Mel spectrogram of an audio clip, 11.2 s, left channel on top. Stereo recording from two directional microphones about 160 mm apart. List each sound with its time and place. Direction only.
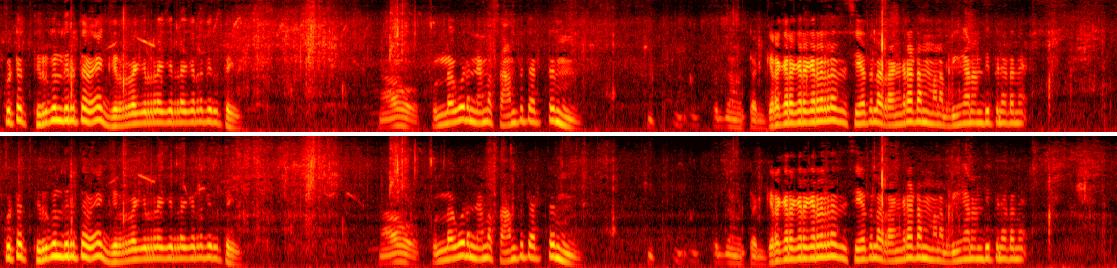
0.0 s speech: 10° left (ahead or behind)
0.7 s speech: 10° right (ahead or behind)
1.2 s speech: 10° left (ahead or behind)
3.8 s speech: centre (ahead or behind)
4.6 s speech: 20° left (ahead or behind)
7.2 s speech: 20° left (ahead or behind)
